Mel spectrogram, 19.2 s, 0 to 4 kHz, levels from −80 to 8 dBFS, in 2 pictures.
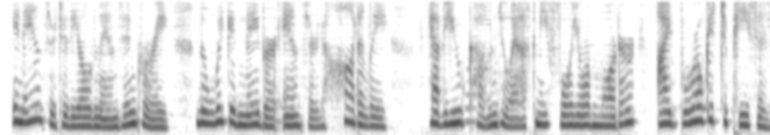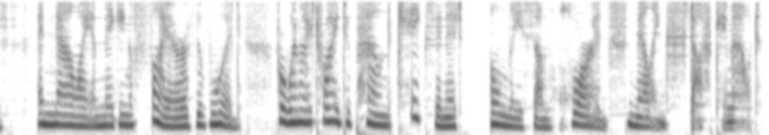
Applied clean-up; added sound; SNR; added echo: neural mask model DeepFilterNet 3.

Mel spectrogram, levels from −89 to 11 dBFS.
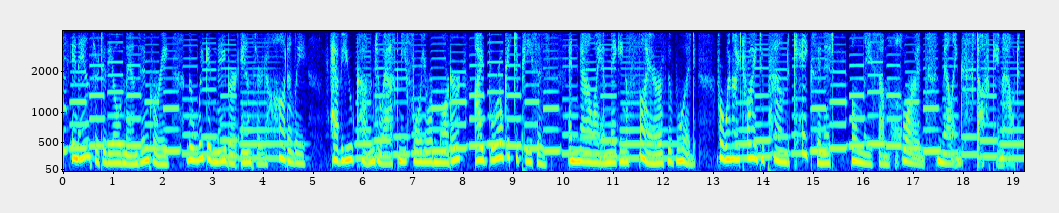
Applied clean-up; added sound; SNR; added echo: none; Wind instrument, woodwind instrument; 7 dB; none.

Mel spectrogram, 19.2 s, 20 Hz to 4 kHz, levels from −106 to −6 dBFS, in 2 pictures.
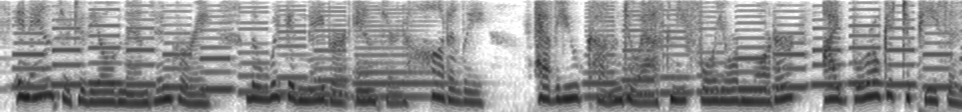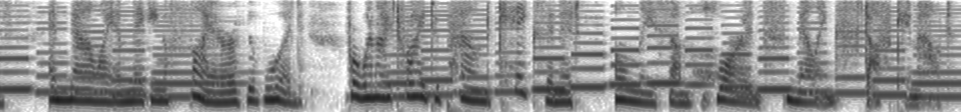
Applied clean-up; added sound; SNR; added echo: classical method log-MMSE.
